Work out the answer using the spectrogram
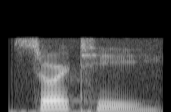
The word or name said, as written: sortie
